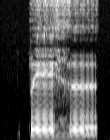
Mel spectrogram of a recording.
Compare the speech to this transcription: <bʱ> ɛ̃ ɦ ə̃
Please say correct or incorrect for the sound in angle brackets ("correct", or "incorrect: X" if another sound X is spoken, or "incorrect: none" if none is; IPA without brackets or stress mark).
incorrect: p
